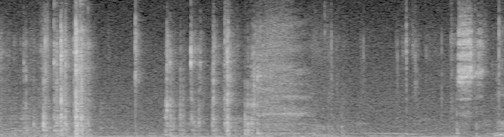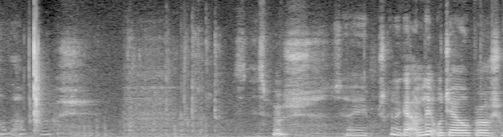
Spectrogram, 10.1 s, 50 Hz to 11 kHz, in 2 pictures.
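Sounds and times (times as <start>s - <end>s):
plastic items clicking on desk: 0.0s - 1.0s, 1.6s - 2.6s, 6.7s - 7.3s.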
